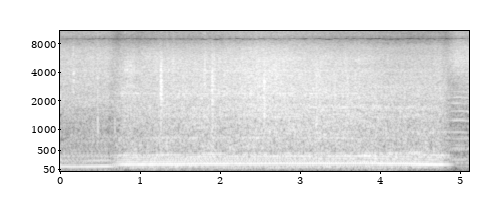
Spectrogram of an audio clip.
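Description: Jeep engine droning steadily as it climbs the rough trail, heard from inside the cab. About a second in the drone steps up to a higher, louder pitch, and it cuts off near the end.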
